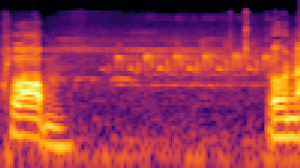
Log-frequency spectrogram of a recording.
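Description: A man preaching in Khmer, with faint high bird chirps in the pause between his phrases.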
